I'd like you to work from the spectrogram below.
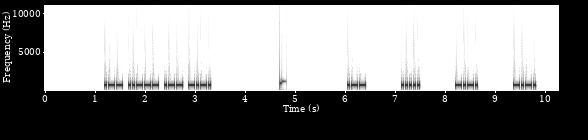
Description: Morse code, heard as a keyed tone, about 31 wpm, spaced as for 16 wpm, 700 Hz. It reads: W2WC W5CC
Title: USA Call Signs - 4 Characters - 6x Character Spacing - 30wpm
